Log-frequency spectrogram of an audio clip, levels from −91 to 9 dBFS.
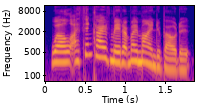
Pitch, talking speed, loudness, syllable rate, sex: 250 Hz, 355 wpm, -15 LUFS, 7.3 syllables/s, female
